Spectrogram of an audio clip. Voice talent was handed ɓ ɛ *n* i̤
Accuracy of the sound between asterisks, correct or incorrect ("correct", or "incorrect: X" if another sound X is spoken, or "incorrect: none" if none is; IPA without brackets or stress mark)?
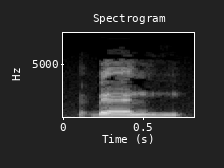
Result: correct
